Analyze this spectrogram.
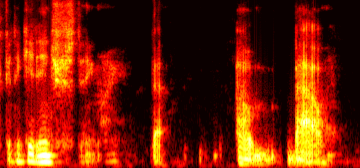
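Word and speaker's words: Mbow: Um, bow like Marcus. It's It's Marcus Bow. Okay. Like bow and arrow. Marcus Bow. You don't pronounce the M.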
